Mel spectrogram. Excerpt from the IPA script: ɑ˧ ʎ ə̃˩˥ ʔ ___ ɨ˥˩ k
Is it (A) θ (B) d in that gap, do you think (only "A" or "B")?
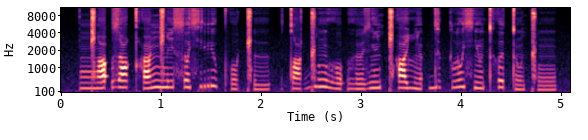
B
